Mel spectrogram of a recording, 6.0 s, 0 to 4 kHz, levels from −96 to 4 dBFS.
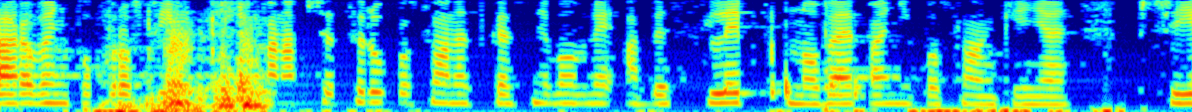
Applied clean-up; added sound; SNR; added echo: classical method spectral subtraction.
